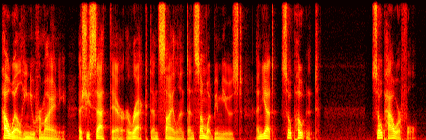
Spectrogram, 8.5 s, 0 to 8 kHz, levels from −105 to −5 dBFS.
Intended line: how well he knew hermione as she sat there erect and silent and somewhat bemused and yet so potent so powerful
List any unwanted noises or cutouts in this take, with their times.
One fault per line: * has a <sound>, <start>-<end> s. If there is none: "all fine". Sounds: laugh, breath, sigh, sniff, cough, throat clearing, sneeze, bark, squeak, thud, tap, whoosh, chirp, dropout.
all fine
